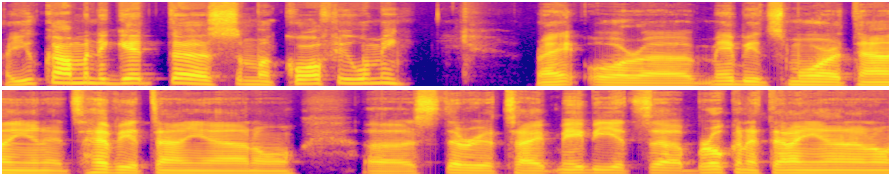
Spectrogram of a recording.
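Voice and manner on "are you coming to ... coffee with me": Long Island way of speaking. Showing how an actor reads a line: Long Island accent. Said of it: "Has a Long Island accent".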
